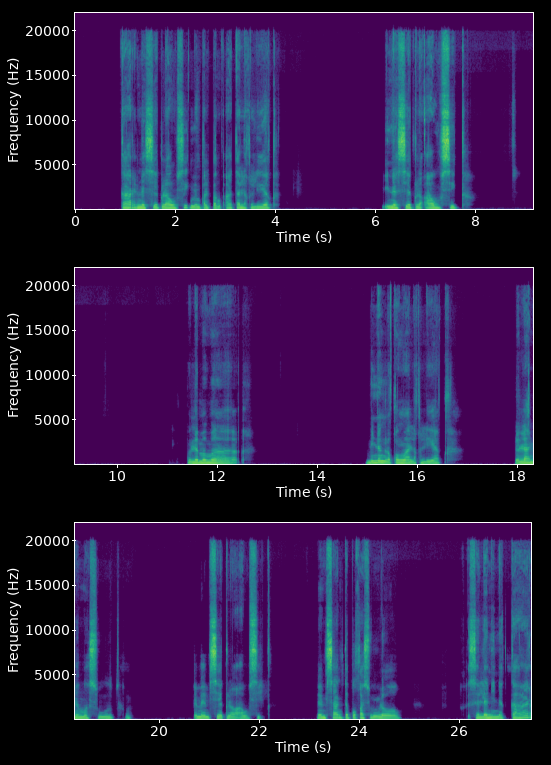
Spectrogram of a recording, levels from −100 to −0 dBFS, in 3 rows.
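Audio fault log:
Nothing to log here: I listened all the way through this speech and didn't hear a single problem.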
